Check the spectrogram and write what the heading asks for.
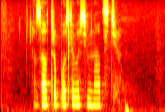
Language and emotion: Russian, neutral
